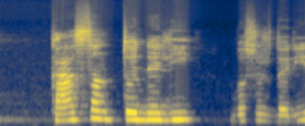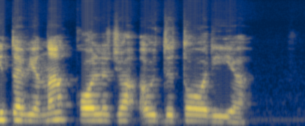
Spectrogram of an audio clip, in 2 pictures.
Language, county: Lithuanian, Vilnius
